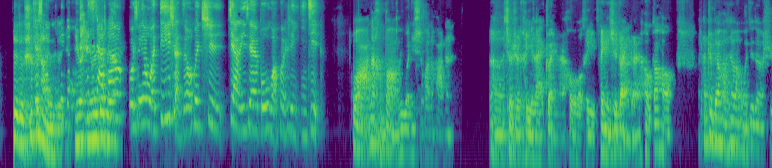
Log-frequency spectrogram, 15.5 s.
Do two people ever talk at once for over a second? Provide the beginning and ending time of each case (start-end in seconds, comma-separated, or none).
0.7-2.1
